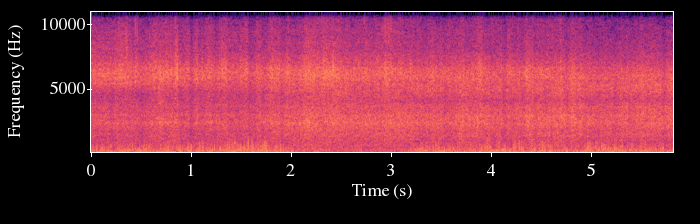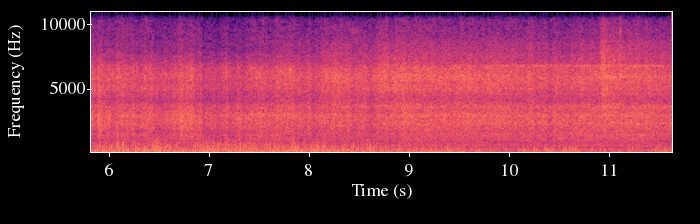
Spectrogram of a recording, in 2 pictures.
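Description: Train of bogie tank wagons rolling past on the rails: a steady rumble of wheels on track.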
